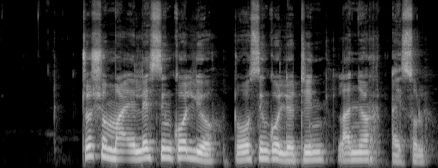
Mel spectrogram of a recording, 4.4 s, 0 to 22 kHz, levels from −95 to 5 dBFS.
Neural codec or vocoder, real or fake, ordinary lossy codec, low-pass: none; real; none; none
